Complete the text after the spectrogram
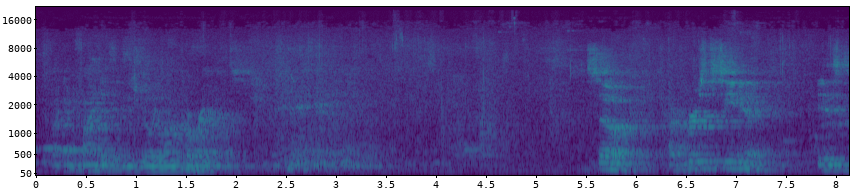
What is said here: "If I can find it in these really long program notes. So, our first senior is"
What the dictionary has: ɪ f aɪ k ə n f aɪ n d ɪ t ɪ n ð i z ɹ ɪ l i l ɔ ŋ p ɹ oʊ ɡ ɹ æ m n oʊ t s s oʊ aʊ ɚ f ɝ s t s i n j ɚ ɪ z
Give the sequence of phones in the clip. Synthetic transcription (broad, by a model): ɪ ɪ k ə n f aɪ n d ɪ t ɪ n ð i z ɹ ɪ l i l ɔ ŋ p ɹ oʊ ɡ ɹ æ m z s s oʊ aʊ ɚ f ɝ s t s i n j ɚ ɪ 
